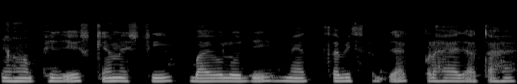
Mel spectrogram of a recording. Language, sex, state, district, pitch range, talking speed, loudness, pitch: Hindi, male, Bihar, Purnia, 150-155 Hz, 115 wpm, -32 LUFS, 150 Hz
